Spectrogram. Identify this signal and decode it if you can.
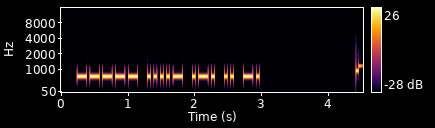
Morse code, heard as a keyed tone, about 25 wpm, 700 Hz. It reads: 04RIN
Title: Code Groups - 5 Letter:Numbers - 25wpm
